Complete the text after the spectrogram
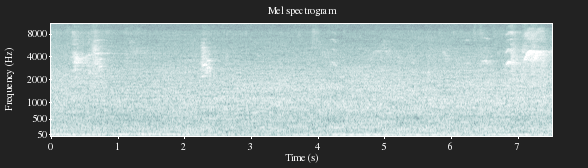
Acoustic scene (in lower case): park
